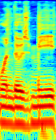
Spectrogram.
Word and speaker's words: Windows Me: releases set up screen and yes Microsoft and for the Emmy and Windows me to be pronounced just like the word me as evident in their advertising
